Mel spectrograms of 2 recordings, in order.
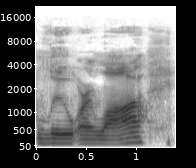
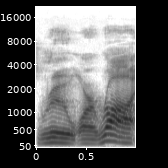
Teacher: In the Japanese language, they don't actually have the L sound, like Lu or La, and so they always use Ru or Ra instead.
